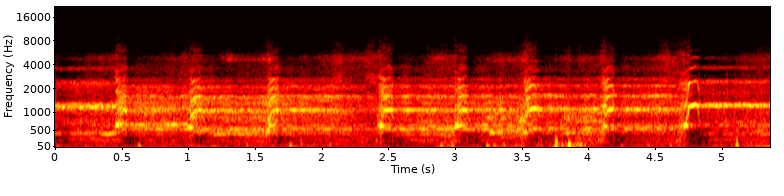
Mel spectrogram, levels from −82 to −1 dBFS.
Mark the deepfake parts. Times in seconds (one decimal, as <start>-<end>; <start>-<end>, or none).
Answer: 0.0-1.5; 3.2-3.6; 4.2-5.4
